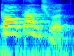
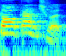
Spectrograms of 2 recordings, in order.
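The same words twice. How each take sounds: First: It is said in a put-on posh voice. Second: It is said in a put-on posh voice.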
